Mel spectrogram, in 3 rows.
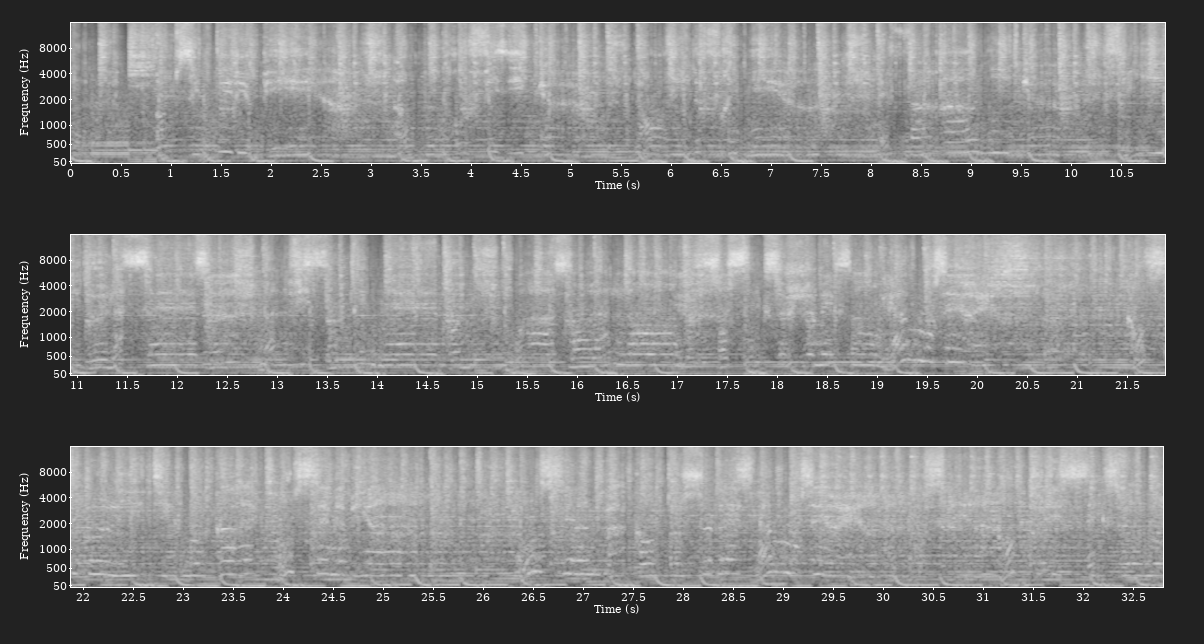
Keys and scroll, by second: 2.9 u, 3.3 Down, 4.7 Down, 4.7 Return, 22.7 Page_Down, 32.7 space.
